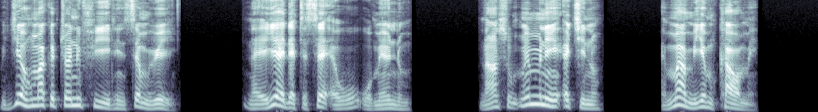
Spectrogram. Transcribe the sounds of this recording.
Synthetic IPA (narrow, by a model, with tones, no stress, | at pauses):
mɪ̃˨d͡ʑi˦æ˨ɦũ˦mã˦kʰɪ˦tʰɾa˦nʊ̃˦fi˦˨nɪ̃˨n̩˨sɛ̃˦m˨ɥᶣɪ˦˨ | nã˨ɛ˨jɛ˦˨dɛ˨tʰɪ˨sɛ˦ʔɛ˨wʊ˦wɔ̰˨mæ̃ː˦nũ˦m | nã˨n̩˦sʊ˨mɪ̃˦mɪ̃˦nɪ̃˨ʔæ˦t͡ɕʰi˨nʊ̃˦ | ɛ˨mã˦˨mɪ̃˨jɛ˦m˨kʰa˦wɔ˨mɪ̰̃˨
